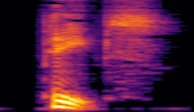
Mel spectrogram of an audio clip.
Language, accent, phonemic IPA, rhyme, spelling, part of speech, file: English, Australia, /piːps/, -iːps, peeps, noun / verb, En-au-peeps.ogg
- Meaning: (noun) plural of peep; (verb) third-person singular simple present indicative of peep; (noun) Alternative form of people; often especially (with personal pronoun) one's friends or associates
